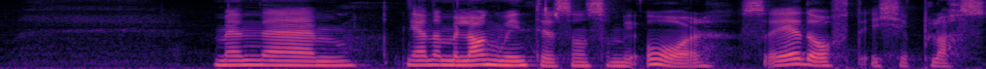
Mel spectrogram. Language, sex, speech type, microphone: Norwegian, female, spontaneous, Shure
